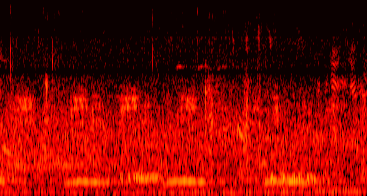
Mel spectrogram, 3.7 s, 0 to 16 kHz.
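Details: Bewick's swans in February 2014 at České Budějovice, Czech Republic; soft honking notes come in short groups about every second, over a continuous background murmur of further distant calls.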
